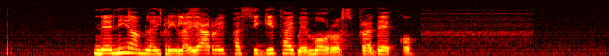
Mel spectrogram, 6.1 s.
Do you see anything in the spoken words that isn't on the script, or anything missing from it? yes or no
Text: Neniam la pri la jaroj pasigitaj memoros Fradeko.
no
